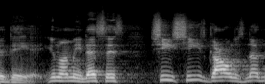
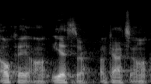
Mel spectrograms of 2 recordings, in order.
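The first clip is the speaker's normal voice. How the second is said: placating reply; 6 semitones lower, 6 dB quieter than usual. Retold or imitated. Retells humouring the uncle's advice.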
